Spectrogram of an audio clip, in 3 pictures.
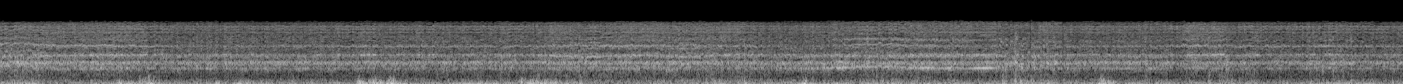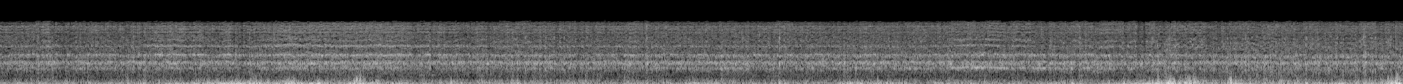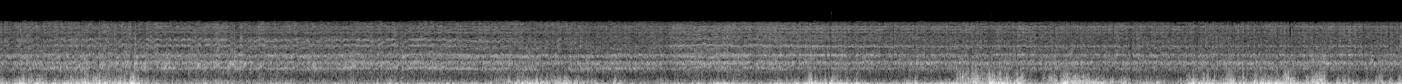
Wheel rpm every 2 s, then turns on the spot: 200, 190, 200, 200, 200, 190, 200, 200, 200, 200, 200, 200, 190, 180, 180, 180, 180, 190, 200, 200, 200.
none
